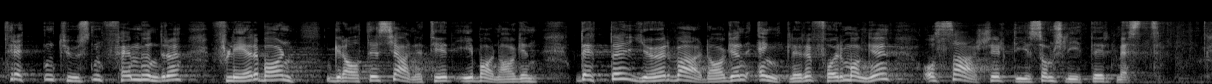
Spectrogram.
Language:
Norwegian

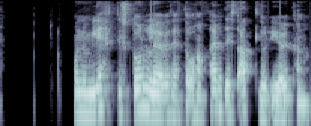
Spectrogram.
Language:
Icelandic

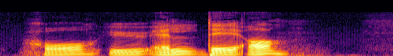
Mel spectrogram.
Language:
Norwegian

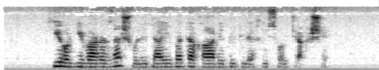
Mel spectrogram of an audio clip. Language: Georgian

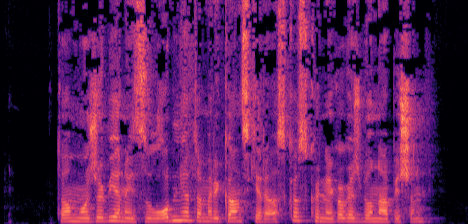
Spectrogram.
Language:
Macedonian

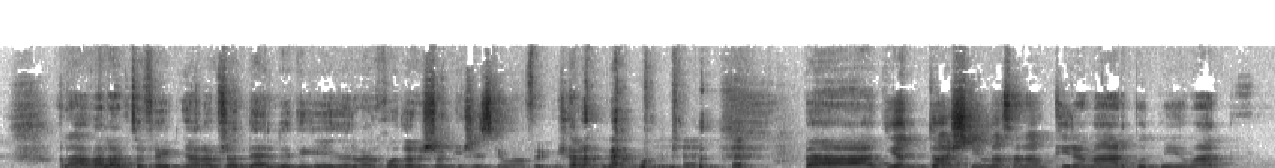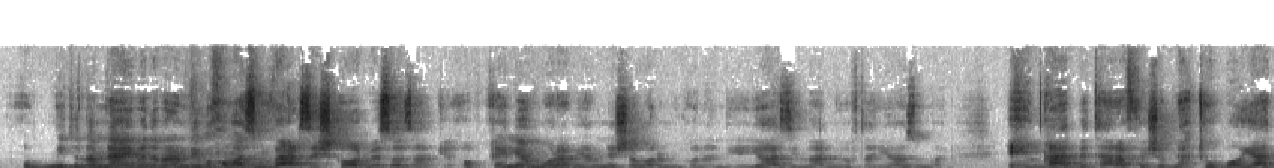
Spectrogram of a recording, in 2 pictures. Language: Persian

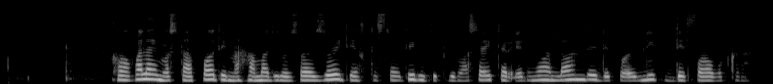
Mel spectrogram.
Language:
Pashto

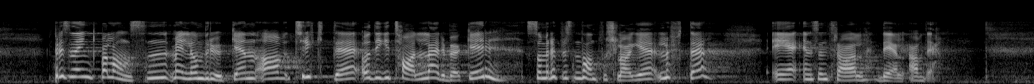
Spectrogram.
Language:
Norwegian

